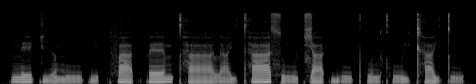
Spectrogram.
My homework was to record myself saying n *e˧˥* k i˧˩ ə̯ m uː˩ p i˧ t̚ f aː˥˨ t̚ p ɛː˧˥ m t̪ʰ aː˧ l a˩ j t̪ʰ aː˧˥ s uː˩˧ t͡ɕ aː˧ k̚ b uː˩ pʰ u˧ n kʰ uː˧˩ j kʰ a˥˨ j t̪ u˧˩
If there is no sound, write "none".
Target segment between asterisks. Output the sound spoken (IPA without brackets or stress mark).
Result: e˧˥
